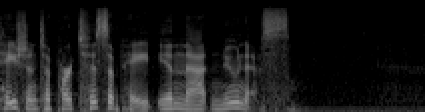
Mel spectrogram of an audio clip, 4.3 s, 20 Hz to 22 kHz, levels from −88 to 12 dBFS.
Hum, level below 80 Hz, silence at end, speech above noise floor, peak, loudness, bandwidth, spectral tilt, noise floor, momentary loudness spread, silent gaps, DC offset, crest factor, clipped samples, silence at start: none; -68 dBFS; 1.3 s; 31 dB; -22 dBFS; -38 LUFS; 16 kHz; -4 dB/octave; -68 dBFS; 9 LU; none; under 0.1%; 18 dB; under 0.1%; 0 s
